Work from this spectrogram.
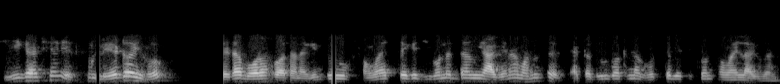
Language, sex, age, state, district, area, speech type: Bengali, male, 30-45, West Bengal, Howrah, urban, conversation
